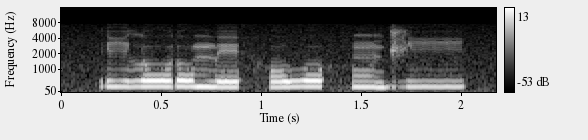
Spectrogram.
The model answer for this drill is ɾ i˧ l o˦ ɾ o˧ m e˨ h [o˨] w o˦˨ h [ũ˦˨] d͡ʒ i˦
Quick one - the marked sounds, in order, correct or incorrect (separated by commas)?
incorrect, incorrect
